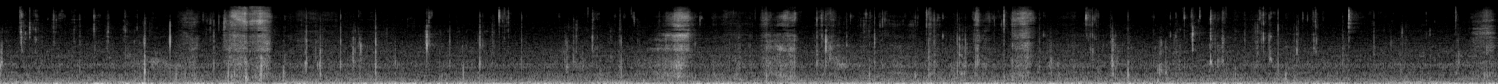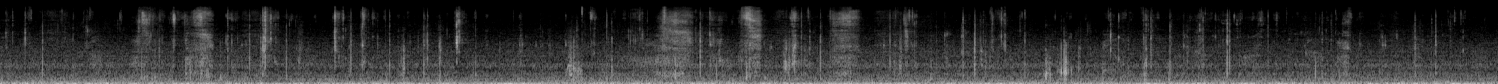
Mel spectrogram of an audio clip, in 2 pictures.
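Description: Close-miked chewing and biting of a soft baked sushi roll topped with cheese and fish roe: irregular wet mouth clicks and smacks, picked up on a lapel mic over a steady low hum.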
